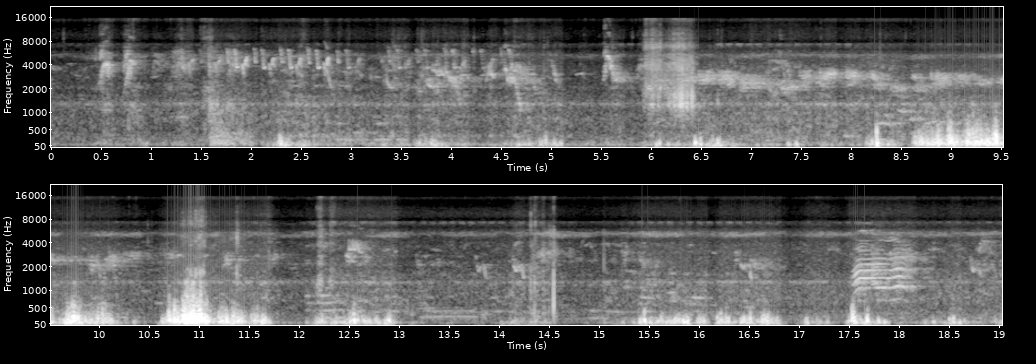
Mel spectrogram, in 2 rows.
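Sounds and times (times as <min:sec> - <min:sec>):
small birds chirping: 0:00.0 - 0:19.0
wind buffeting microphone: 0:01.7 - 0:05.4, 0:06.0 - 0:13.1, 0:15.2 - 0:19.0.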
